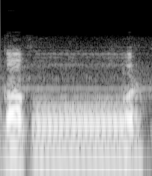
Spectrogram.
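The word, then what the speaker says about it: غفور: hayata liyabluwakum ayyukum ahsanu amala wa huwal azizul ghafur. Tulisannya adalah al-ghafuru. Tapi karena kita dibaca wakof, maka huruf terakhir dibaca sukun atau mati. Sehingga kita baca wa huwal azizul ghafur.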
